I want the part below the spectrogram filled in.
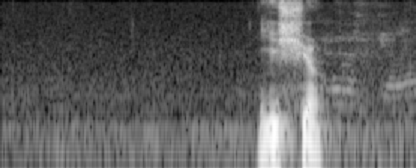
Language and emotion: Russian, neutral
